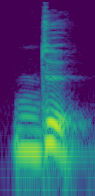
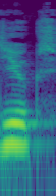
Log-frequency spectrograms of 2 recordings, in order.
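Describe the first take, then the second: First: The word has its real French sound. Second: The word is read out as it is spelled. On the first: The speaker calls it right. "you say deux" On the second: The speaker calls it wrong. "don't say deux"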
